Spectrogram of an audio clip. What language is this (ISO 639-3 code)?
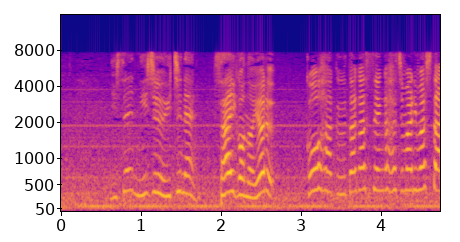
jpn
